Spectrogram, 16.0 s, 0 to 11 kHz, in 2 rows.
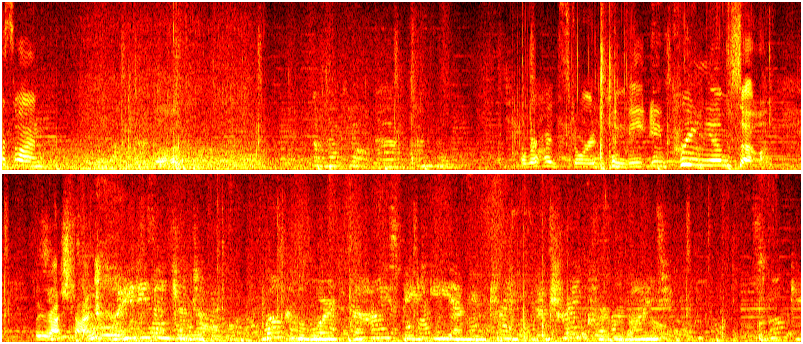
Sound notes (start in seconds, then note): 13.4 announcements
